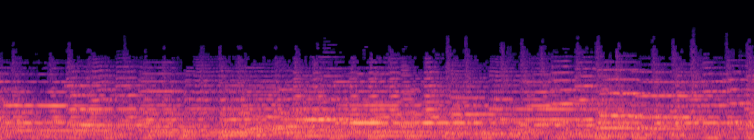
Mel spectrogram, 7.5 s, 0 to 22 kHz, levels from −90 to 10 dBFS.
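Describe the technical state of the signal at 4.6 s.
At 4.6 s the signal is intact, with no audible fault at that moment.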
